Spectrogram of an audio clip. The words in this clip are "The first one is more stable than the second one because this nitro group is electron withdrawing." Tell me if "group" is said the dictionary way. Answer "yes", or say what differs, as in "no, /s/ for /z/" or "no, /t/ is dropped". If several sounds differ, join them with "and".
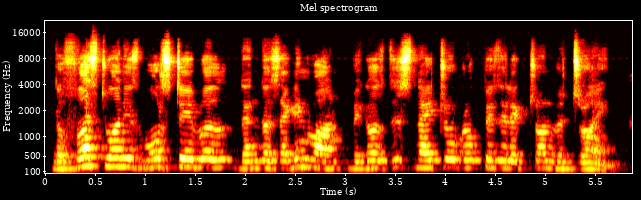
yes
